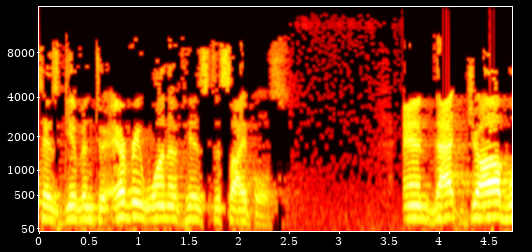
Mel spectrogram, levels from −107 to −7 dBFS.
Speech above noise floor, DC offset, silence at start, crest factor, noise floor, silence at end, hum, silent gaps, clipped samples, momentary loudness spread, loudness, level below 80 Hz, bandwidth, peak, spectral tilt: 40 dB; under 0.1%; 0 s; 18 dB; -57 dBFS; 0 s; none; none; under 0.1%; 12 LU; -17 LUFS; -54 dBFS; 11 kHz; 0 dBFS; -3.5 dB/octave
